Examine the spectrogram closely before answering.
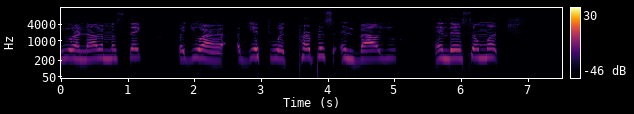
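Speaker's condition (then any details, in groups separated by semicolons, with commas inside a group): Cerebral palsy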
